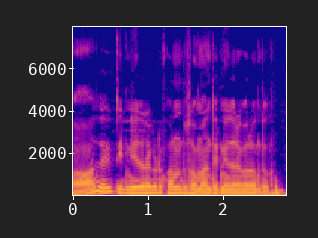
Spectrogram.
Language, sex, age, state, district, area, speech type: Odia, male, 30-45, Odisha, Kendujhar, urban, spontaneous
